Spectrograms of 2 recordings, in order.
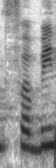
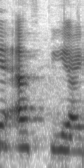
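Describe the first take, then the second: First: "फ़बी" run together as one word, fuh-bee; wrongly read as word. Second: "एफ़बीआई" as three letter names, eff-bee-eye; correctly spelled out. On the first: Teacher showing students what not to say, read as one word. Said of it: "as a word pronoun-, pronounce नहीं करते". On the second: Teacher correcting the one-word reading for students, letter by letter. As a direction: pronounce each letter of "एफ़बीआई" on its own. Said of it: "letters को अलग-अलग pronounce करेंगे". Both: Shown as a demonstration.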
